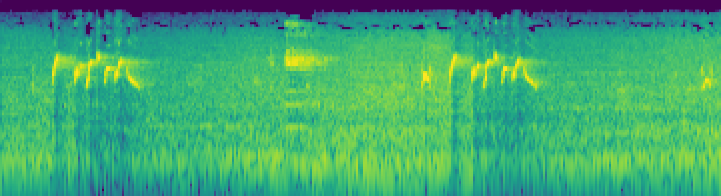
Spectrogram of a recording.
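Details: ['A red-whiskered bulbul singing in the Nam Đông style, used to train the voices of other bulbuls. Two quick bursts of bright, bouncing whistled notes come about four seconds apart over a constant noisy background hiss.']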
